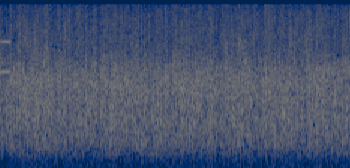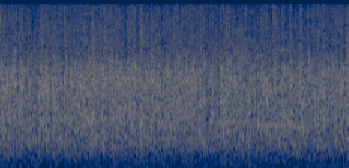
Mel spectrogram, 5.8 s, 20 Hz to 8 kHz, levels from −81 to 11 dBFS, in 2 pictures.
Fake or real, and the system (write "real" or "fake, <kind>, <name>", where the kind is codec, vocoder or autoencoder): real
